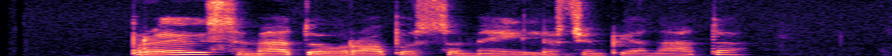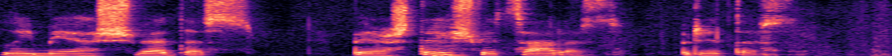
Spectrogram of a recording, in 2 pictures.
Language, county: Lithuanian, Vilnius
